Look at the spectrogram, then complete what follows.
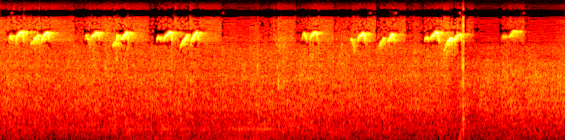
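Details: Scarlet-headed flowerpecker singing actively (gacor): a steady series of short, high, paired chirps repeated through the clip, with one sharp click near the end.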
